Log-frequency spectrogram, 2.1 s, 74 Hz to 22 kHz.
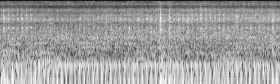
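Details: Husqvarna ST124 snowblower, 212cc single-cylinder, after cleaning the carburettor governor jet that caused surging and popping: steady even beat at governed speed while blowing snow, no surging or hunting; healthy.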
